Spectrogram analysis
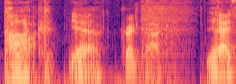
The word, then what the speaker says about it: Koch: I know it looks like Koch, but he pronounces it Koch.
